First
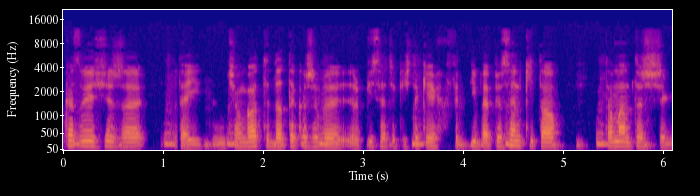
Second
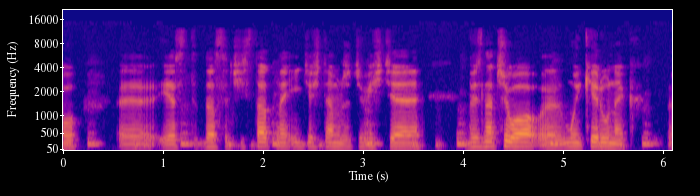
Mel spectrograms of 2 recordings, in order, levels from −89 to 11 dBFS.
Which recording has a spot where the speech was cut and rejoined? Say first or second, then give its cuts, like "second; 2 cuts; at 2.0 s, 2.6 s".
first; 1 cut; at 1.1 s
